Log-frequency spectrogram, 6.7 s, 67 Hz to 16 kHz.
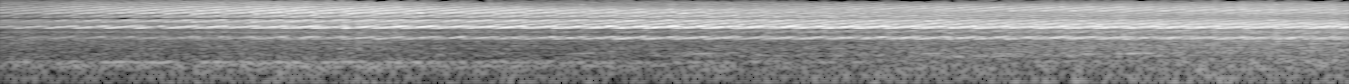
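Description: London Midland Class 350 Desiro electric multiple unit passing: a steady high-pitched electric whine of several wavering tones from its traction equipment over wheel and rail rush. It grows louder over the first two seconds as the train comes alongside, then holds steady.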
